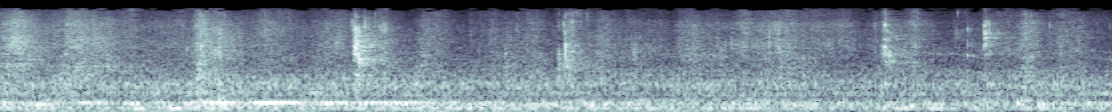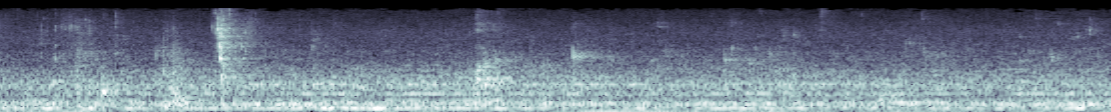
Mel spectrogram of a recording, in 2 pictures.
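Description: Close-up wet chewing and mouth sounds of someone eating a chicken gyro, with small irregular smacks and clicks.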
